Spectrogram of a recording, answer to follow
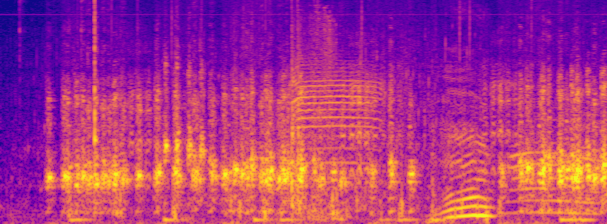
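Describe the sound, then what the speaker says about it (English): Minecraft chickens cluck loudly and repeatedly, busy layered clucks and squawks close by, with a rising-falling tonal call near the end. "Let's turn it up and hear how loud these chickens are, because it is ridiculous."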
